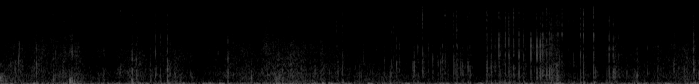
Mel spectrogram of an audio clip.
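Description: A white, ruffled, soft fabric shirt is held close to the microphone while fingers with blue-painted nails scrunch and rub it. The result is a quiet, steady crinkling and rustling with a soft low rumble and faint bright crackles throughout.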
